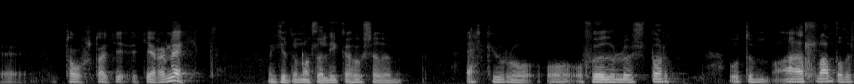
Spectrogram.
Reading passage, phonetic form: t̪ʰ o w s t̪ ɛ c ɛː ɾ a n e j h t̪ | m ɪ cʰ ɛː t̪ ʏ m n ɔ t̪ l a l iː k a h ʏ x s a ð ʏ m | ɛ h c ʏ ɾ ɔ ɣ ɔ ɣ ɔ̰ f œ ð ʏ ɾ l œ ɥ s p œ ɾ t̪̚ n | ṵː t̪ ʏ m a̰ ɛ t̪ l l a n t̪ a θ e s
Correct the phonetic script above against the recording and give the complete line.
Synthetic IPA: t̪ʰ o w s t̪ a c ɛː ɾ a n e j h t̪ | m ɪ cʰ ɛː t̪ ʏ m n ɔ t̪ l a l iː k a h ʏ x s a ð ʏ m | ɛ h c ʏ ɾ ɔ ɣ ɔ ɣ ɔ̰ f œː ð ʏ ɾ l œ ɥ s p œ ɾ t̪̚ n | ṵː t̪ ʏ m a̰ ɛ t̪ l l a n t̪ a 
